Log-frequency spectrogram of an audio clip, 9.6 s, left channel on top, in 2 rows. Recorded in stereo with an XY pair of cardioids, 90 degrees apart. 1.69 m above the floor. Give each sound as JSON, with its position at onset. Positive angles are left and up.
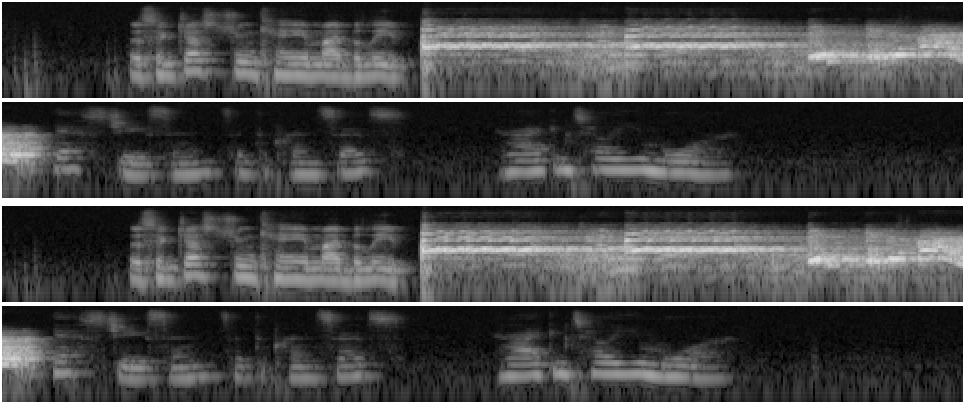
{"t": 0.6, "sound": "a man speaking", "azimuth_deg": -25, "distance_m": 1.0}
{"t": 2.1, "sound": "a fire alarm", "azimuth_deg": -65, "distance_m": 1.6}
{"t": 5.1, "sound": "a woman speaking", "azimuth_deg": -70, "distance_m": 2.5}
